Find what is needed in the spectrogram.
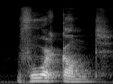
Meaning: front
- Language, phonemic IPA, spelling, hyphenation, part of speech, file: Dutch, /vorkɑnt/, voorkant, voor‧kant, noun, Nl-voorkant.ogg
